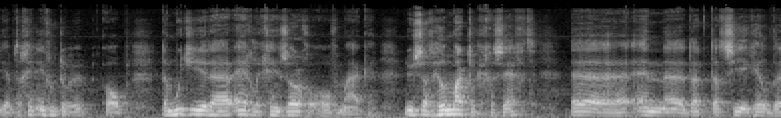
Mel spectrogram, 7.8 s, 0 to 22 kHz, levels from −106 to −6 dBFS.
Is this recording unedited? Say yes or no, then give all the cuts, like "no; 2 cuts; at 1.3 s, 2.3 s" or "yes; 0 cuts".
yes; 0 cuts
